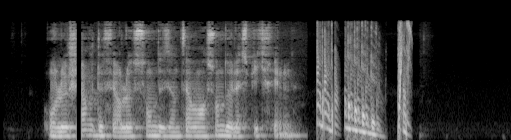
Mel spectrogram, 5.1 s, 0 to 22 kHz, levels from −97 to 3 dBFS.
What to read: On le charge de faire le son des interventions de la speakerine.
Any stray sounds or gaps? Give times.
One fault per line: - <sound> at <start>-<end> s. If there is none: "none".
- dropout at 0.8-0.8 s
- chirp at 3.2-4.1 s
